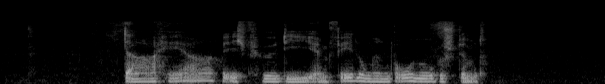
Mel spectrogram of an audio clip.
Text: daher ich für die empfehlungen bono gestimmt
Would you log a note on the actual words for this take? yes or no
no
